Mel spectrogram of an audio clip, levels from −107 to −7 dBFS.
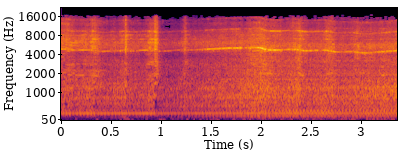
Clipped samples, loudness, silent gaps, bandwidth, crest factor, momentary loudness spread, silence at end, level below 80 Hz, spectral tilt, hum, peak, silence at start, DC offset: under 0.1%; -22 LUFS; none; 16.5 kHz; 18 dB; 8 LU; 0 s; -70 dBFS; 1.5 dB/octave; none; -6 dBFS; 0 s; under 0.1%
